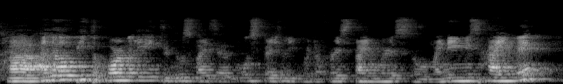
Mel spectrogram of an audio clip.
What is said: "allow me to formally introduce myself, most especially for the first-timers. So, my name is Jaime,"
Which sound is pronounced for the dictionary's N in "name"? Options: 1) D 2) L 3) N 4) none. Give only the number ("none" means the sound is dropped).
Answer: 3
